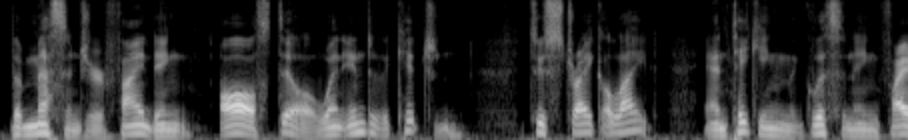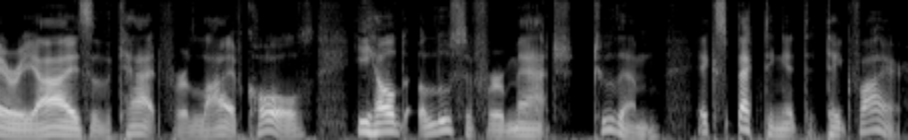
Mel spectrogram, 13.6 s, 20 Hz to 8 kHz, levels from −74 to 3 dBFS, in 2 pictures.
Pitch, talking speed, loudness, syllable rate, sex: 100 Hz, 165 wpm, -21 LUFS, 4.4 syllables/s, male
